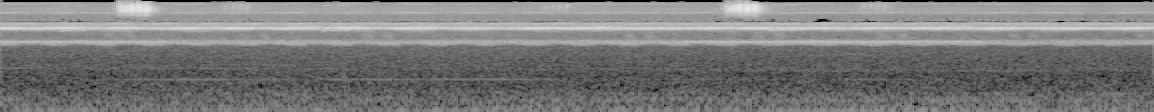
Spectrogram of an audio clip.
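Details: Steady high-pitched cricket chorus recorded during a New England summer, continuous layered trilling with intermittent very high buzzy bursts, the loudest about six seconds apart, and a faint low hum underneath.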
